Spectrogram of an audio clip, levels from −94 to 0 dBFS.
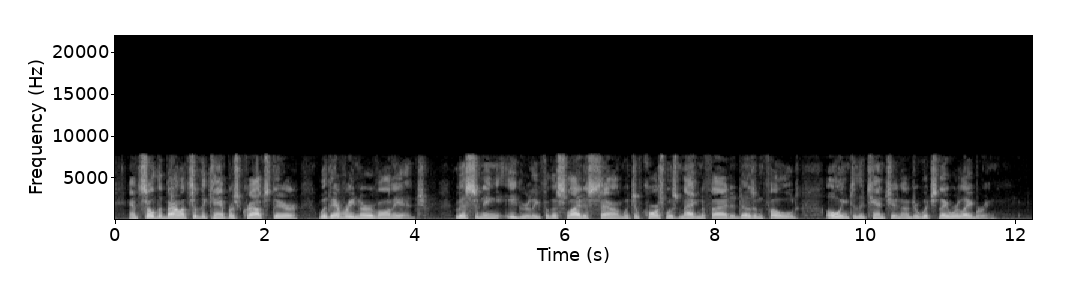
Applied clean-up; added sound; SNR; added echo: none; none; none; none.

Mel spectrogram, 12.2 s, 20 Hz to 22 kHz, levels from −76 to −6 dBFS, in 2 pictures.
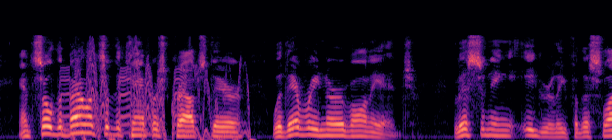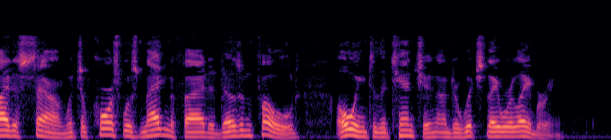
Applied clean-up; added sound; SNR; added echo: none; Scratching (performance technique); 11 dB; none.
